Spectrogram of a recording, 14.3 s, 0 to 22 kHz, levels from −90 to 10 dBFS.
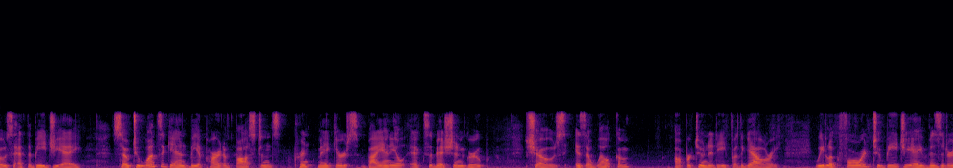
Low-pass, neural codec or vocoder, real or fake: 7.2 kHz; vocoder, 44.1 kHz, 128 mel bands every 256 samples, BigVGAN v2; fake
